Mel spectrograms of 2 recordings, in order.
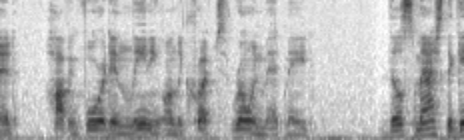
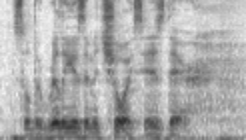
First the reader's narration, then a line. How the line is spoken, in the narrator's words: Wraith sighed in resignation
